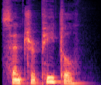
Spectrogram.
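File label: "centripetal", British English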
